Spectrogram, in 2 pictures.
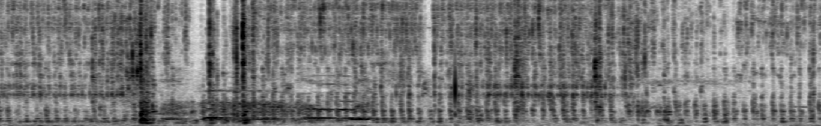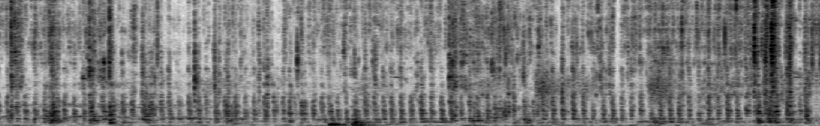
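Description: Water runs steadily into a gallon jug, a continuous splashing pour with faint dripping, close by and without talk.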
